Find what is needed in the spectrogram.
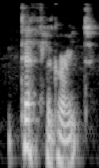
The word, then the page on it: deflagrate: British English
